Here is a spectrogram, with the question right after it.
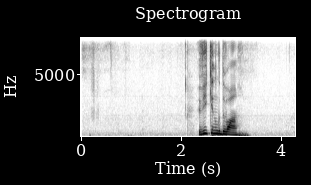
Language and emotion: Russian, neutral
